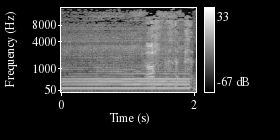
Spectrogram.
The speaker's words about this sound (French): Le Titanic, ah, ok, donc c'est pas un bruit de bouche. machine à vapeur.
